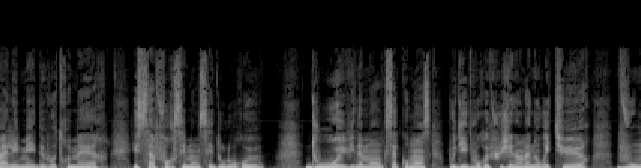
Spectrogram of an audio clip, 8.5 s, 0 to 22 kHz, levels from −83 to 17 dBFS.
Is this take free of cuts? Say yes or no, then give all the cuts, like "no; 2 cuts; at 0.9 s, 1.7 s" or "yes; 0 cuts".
no; 2 cuts; at 5.1 s, 6.3 s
